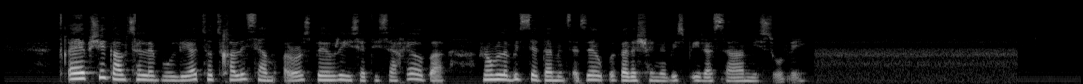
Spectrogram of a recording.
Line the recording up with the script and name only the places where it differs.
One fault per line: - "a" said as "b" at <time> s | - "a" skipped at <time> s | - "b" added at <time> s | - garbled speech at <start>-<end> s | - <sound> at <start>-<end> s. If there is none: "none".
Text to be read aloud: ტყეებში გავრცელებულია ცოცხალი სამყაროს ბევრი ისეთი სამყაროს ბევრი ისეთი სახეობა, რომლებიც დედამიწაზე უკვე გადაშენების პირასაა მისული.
- "სამყაროს ბევრი ისეთი" skipped at 3.8 s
